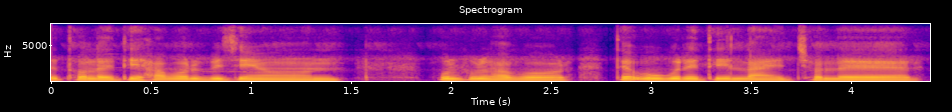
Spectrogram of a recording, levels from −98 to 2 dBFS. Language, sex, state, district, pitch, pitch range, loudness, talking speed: Chakma, female, Tripura, West Tripura, 195 Hz, 195-205 Hz, -16 LUFS, 135 wpm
